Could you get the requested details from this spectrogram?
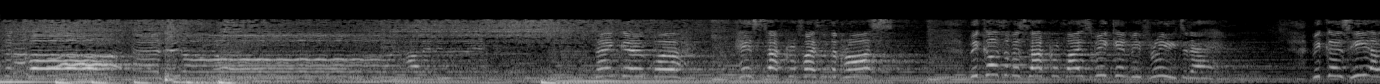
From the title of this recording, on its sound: ELBIM Church Sunday LIVE Stream Audio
